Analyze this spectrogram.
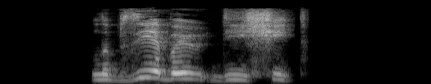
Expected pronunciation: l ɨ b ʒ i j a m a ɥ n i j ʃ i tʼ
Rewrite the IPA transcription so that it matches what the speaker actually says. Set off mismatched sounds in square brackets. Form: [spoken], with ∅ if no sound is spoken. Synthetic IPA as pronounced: l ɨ b [z] i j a [b] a ɥ [d] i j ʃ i tʼ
